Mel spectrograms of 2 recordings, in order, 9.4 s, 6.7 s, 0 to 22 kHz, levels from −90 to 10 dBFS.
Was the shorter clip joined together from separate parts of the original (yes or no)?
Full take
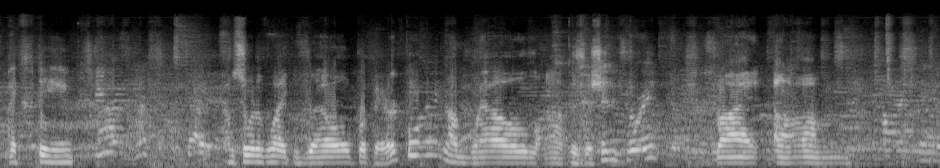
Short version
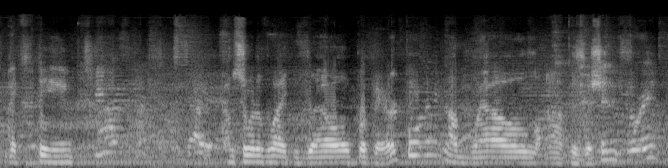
no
